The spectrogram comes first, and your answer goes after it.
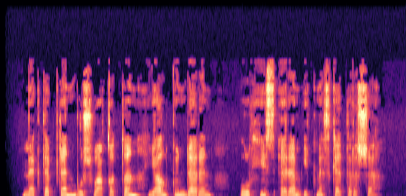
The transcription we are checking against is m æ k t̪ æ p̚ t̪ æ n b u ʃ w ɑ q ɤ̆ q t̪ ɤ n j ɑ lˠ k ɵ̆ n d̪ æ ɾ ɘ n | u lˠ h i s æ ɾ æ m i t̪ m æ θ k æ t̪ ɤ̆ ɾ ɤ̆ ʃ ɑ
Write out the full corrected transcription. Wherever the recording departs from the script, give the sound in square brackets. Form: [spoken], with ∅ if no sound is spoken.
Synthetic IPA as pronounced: m æ k t̪ æ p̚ t̪ æ n b u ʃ w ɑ q ɤ̆ [∅] t̪ ɤ n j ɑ lˠ k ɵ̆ n d̪ æ ɾ ɘ n | u lˠ h i s æ ɾ æ m i t̪ m æ θ k æ t̪ ɤ̆ ɾ ɤ̆ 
